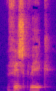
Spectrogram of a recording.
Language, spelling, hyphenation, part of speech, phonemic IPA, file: Dutch, viskweek, vis‧kweek, noun, /ˈvɪs.kʋeːk/, Nl-viskweek.ogg
- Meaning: fish farming (the raising of fish for commercial ends)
